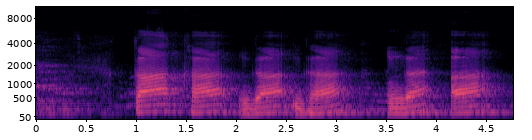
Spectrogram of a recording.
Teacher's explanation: कंठ को बोलो। कंठ की सहायता से बोला जाएगा।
